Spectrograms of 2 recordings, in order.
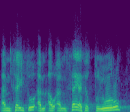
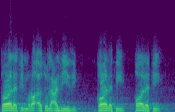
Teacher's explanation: الطيور، من يدرس التجويد اللغة العربية تأبى أن يلتقي ساكنان، تاء التأنيث ساكنة والألف في اللام التعريف ساكنة، فكسرت التاء للتخلص من التقاء الايه؟ الساكنين · Term: التقاء الساكنين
